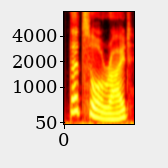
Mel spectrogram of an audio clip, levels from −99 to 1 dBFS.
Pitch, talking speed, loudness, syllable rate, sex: 210 Hz, 255 wpm, -15 LUFS, 5.1 syllables/s, female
